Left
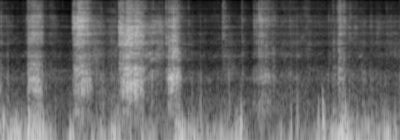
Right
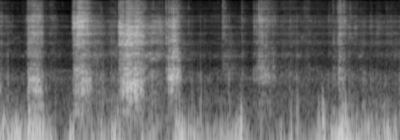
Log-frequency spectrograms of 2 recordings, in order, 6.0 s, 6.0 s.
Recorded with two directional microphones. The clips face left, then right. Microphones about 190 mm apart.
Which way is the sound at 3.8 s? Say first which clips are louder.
Left 1 dB; 20° left (ahead or behind).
